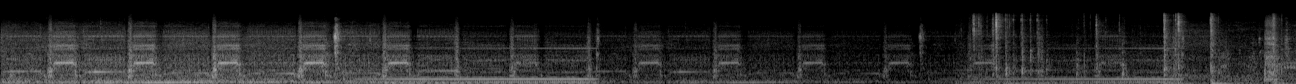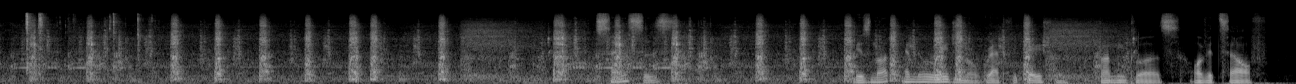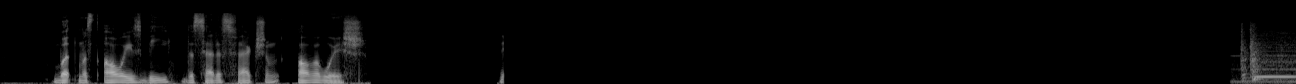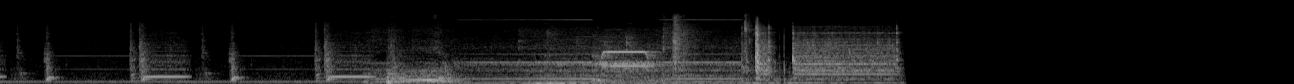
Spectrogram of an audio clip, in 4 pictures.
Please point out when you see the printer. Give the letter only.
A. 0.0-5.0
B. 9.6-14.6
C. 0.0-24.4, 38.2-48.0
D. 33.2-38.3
C.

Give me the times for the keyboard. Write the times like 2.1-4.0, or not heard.
9.6-14.6.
